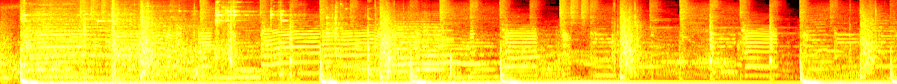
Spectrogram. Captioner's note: uplifting music; glass clinking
